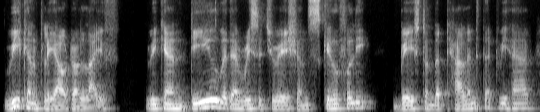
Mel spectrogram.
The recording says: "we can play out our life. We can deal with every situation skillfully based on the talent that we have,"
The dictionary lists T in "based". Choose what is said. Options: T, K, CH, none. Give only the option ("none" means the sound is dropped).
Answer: T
